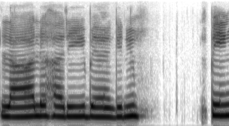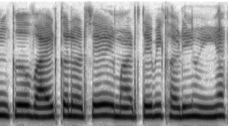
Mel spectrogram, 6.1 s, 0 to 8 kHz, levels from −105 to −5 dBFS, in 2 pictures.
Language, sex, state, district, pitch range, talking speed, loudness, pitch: Hindi, female, Chhattisgarh, Sukma, 230-250 Hz, 120 wpm, -12 LUFS, 240 Hz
